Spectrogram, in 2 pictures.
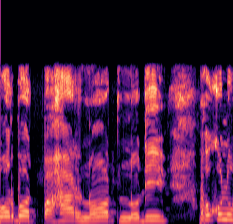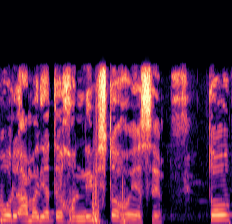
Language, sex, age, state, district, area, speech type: Assamese, male, 45-60, Assam, Udalguri, rural, spontaneous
